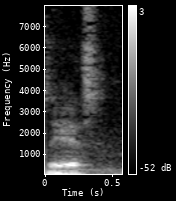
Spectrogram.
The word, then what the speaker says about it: dais: But it's pronounced dais.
